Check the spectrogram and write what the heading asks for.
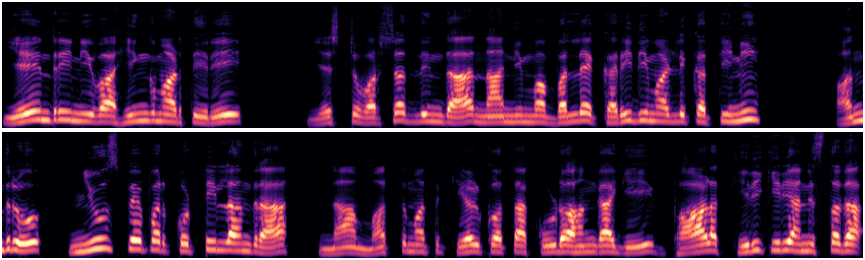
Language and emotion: Kannada, angry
